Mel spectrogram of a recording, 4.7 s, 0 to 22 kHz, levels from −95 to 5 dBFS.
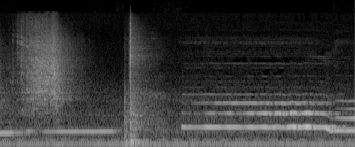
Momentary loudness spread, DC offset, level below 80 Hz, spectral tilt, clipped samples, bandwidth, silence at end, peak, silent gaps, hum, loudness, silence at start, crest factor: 13 LU; under 0.1%; -46 dBFS; -4 dB/octave; under 0.1%; 17 kHz; 0 s; -6 dBFS; none; none; -32 LUFS; 0 s; 26 dB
